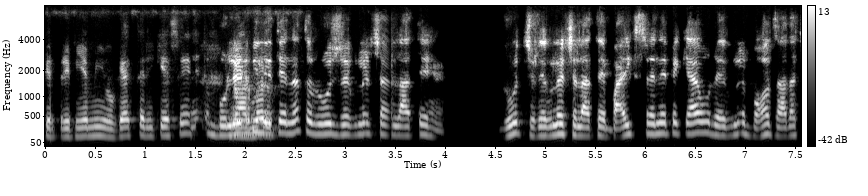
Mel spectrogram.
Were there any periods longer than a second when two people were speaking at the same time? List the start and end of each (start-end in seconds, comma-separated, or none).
none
